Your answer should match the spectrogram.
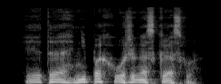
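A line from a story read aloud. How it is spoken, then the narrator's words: Quiet reply. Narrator (Russian): тихо отозвался Жак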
